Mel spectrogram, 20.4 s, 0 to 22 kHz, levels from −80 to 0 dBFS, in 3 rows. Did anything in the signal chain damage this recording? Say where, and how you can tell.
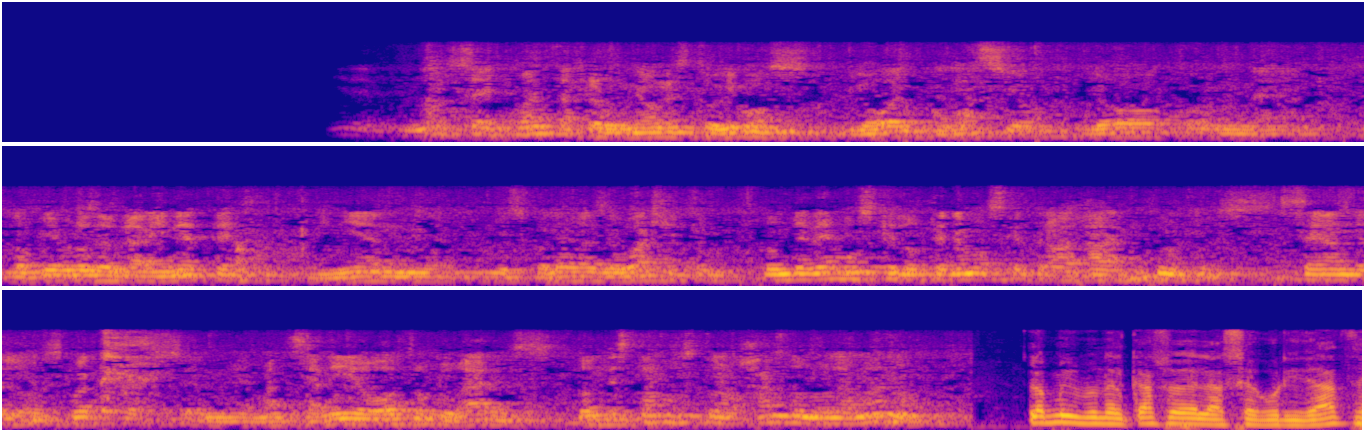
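No, nothing in the signal chain damaged this audio.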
